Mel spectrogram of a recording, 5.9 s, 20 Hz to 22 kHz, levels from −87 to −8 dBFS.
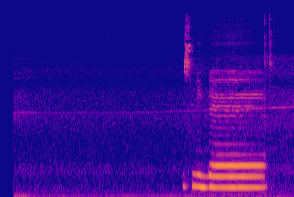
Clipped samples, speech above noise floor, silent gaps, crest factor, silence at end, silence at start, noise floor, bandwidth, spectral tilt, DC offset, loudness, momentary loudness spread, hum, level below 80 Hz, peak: under 0.1%; 33 dB; none; 16 dB; 0.2 s; 0.45 s; -64 dBFS; 16.5 kHz; -4.5 dB/octave; under 0.1%; -32 LUFS; 15 LU; none; -66 dBFS; -22 dBFS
